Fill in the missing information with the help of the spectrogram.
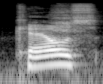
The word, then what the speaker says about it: Kelce: Well, Kelce, yeah, that's the original pronunciation if anybody cares, but I just... – Anyways. – The same way Americans can't pronounce my last name, they can't pronounce Kelce, so they say Kelce.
